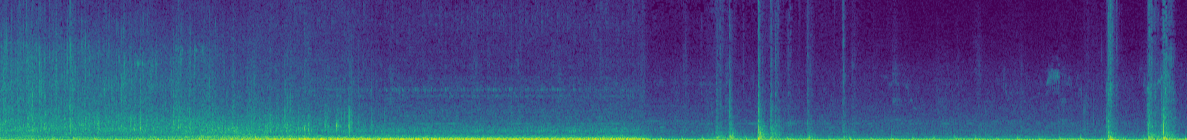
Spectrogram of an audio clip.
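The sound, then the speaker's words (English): A suspicious vehicle's engine rumbles and swells steadily for several seconds, then cuts off abruptly. A few sharp clicks and creaks follow in the quieter stretch. “Guys, the suspicious vehicle is getting close.”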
